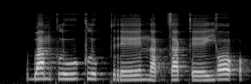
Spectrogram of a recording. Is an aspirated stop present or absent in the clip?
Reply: absent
